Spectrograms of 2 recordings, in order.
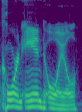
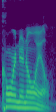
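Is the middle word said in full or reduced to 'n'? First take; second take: full; reduced. First: The middle word is said in full as 'and'. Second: The middle word is reduced to a short 'n'. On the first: The speaker calls it wrong. "Not corn and oil" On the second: The speaker calls it right. "Kind of like Guns N' Roses. There's a letter N there"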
